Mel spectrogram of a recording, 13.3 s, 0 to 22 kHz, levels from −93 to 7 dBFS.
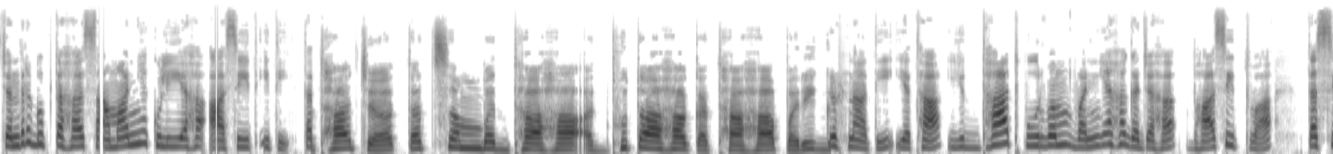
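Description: At 0.99 to 1.04 s and again at 2.15 to 2.18 s, the speech drops abruptly to silence: corrupt frame muted, with gaps that fit two rejected frames each, timing preserved. From 3.11 to 8.30 s, a section at the wrong speed plays at 0.653 times normal, pitching the speech about seven semitones lower and slower, likely from a clock mismatch.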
